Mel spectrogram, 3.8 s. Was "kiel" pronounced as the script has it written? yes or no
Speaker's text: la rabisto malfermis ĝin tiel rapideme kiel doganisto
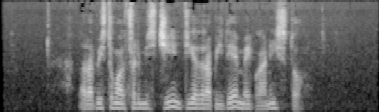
no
